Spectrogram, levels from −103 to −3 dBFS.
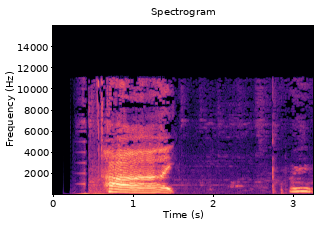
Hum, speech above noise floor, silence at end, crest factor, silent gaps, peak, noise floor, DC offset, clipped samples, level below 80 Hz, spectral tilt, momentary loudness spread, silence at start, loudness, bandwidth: none; 44 dB; 0 s; 18 dB; none; 0 dBFS; -58 dBFS; under 0.1%; under 0.1%; -56 dBFS; -3 dB/octave; 16 LU; 0.35 s; -13 LUFS; 11.5 kHz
